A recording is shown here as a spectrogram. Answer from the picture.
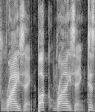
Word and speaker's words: Reising: In fact, a good way to remember how to pronounce his last name is that his last name is a lot like his weight.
